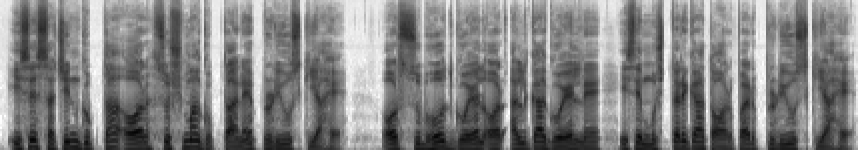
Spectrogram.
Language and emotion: Urdu, neutral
